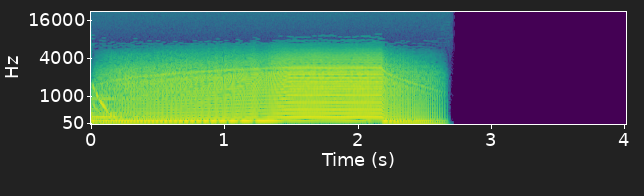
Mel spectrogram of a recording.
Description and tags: Alien Alarm: 110 BPM C2 note, strange sounding alarm. Absynth 5 sampled into Ableton, compression using PSP Compressor2 and PSP Warmer. Random presets, and very little other effects used, mostly so this sample can be re-sampled. Crazy sounds.
atmospheric, sci-fi, trance, pad, 110, glitch-hop, rave, processed, dance, synth, house, acid, effect, sound, bpm, bounce, electronic, porn-core, electro, hardcore, synthesizer, techno, resonance, dark, glitch, noise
